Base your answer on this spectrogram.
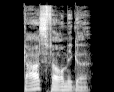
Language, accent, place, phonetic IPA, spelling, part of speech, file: German, Germany, Berlin, [ˈɡaːsˌfœʁmɪɡə], gasförmige, adjective, De-gasförmige.ogg
- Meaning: inflection of gasförmig: 1. strong/mixed nominative/accusative feminine singular 2. strong nominative/accusative plural 3. weak nominative all-gender singular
